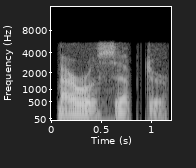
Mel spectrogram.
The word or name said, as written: baroceptor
